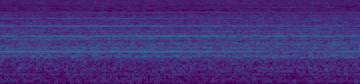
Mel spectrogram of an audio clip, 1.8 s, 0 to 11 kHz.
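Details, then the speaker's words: Cisco 3560X network switch that won't power on or boot, no lights: steady loud abnormal fan roar with fixed tones, caused by a failed power supply. "and the switch doesn't power you can hear the noise that is coming from the fan which is this is not normal"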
